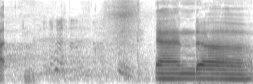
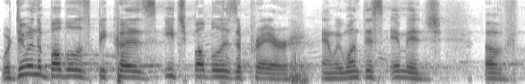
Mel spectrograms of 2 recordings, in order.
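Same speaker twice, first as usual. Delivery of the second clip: ordinary delivery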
